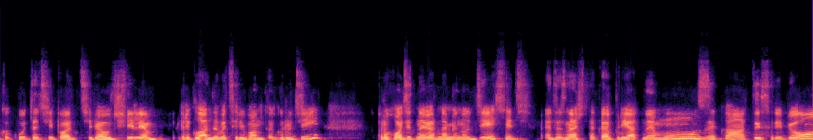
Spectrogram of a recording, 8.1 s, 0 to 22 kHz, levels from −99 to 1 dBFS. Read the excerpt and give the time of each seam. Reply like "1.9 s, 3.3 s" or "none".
none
